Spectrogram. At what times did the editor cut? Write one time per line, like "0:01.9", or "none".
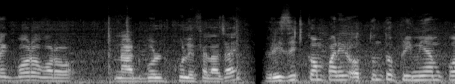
0:02.5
